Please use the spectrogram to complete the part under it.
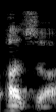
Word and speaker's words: Uzzah: If you look in the book of 2 Samuel, you'll find the story there of a man by the name of Uzzah, I believe is the way his name is pronounced, U-Z-Z-A-H.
